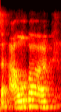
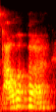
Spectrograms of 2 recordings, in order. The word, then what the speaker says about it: Alba: you may have company Al something and they pronounce ala whereas in G ala and you get people to say ala because that's the way it looks in English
